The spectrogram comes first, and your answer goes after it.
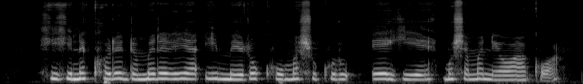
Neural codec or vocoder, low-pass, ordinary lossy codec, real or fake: vocoder, 44.1 kHz, 128 mel bands every 256 samples, BigVGAN v2; none; none; fake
